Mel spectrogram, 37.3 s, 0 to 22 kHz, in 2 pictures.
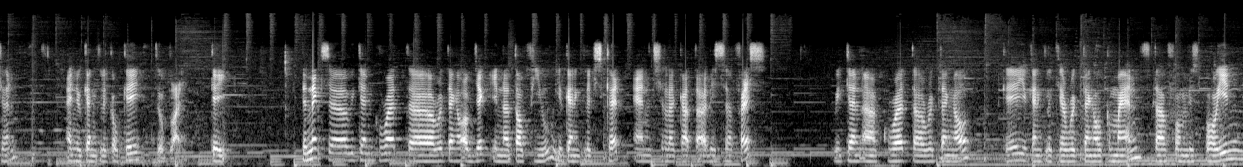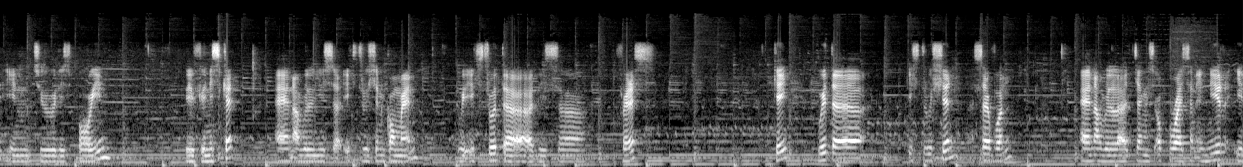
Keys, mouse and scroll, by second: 2.0 click, 2.6 scroll down 1, 3.1 scroll up 1, 4.5 middle click, 6.0 middle click, 9.0 click, 9.7 scroll down 1, 11.1 click, 12.3-12.8 scroll down 1, 13.9 middle click, 14.7-15.2 scroll up 1, 16.2 click, 17.1-18.1 scroll down 1, 18.1 click, 18.9 middle click, 20.7 click, 22.6 middle click, 25.1 click, 27.3 click, 28.0-29.3 scroll down 1, 30.3 scroll up 1, 32.2 middle click, 34.0 7, 36.3 click.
